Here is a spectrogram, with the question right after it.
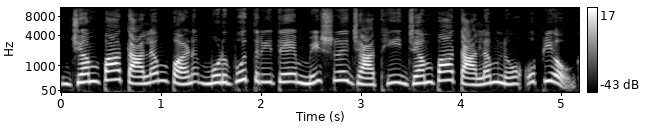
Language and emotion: Gujarati, neutral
